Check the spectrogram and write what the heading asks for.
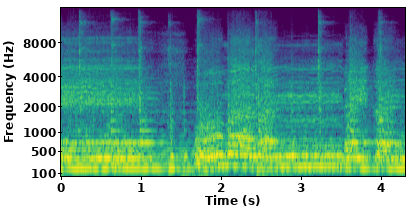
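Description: Live praise-and-worship music: a group of singers with two electronic keyboards and percussion strikes over a steady sustained low note.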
